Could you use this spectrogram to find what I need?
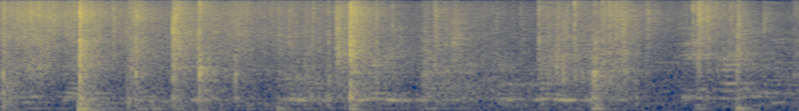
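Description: Foil packs rustle as they are handled.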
